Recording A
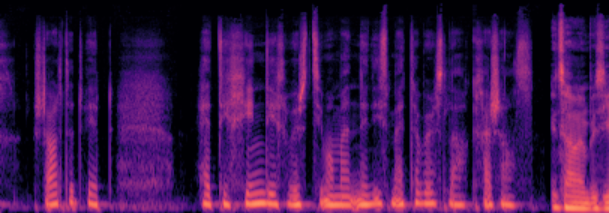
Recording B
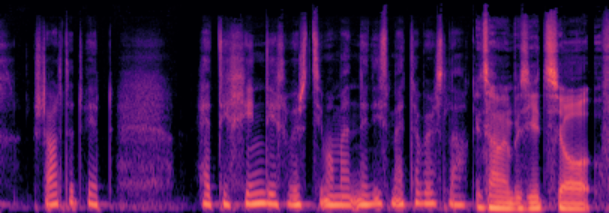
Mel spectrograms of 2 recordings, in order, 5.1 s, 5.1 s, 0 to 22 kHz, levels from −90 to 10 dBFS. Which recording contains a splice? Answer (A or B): B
